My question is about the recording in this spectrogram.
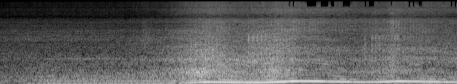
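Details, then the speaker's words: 2018 Hyundai petrol engine revved in short blips: rough internal rattle as the throttle opens, misfire on cylinders two, three and four, timing pulled back under acceleration; diagnosed as engine failure. "under acceleration it starts pulling back timing because of that rattle that you can hear"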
